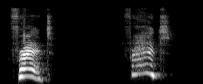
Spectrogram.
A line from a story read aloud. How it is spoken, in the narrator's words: the group was screaming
